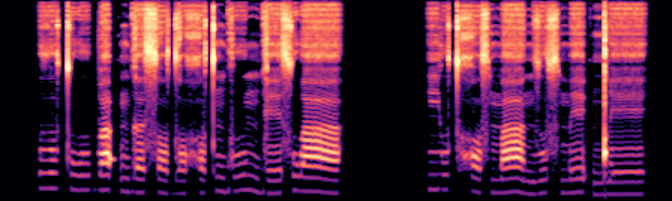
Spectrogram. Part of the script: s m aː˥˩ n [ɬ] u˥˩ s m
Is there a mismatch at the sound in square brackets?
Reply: yes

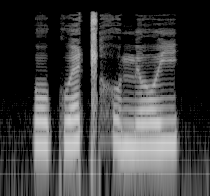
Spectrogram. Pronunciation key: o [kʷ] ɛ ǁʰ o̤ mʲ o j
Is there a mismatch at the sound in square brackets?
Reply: no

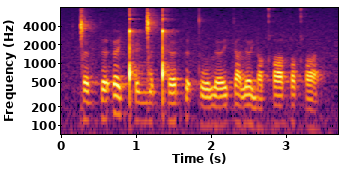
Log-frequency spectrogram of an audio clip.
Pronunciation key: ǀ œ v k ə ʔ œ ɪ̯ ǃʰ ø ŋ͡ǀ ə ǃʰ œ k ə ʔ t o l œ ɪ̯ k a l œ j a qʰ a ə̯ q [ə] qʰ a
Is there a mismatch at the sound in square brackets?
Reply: yes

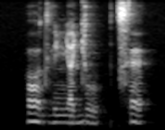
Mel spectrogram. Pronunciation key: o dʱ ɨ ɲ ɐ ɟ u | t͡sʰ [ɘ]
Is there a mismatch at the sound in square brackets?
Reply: no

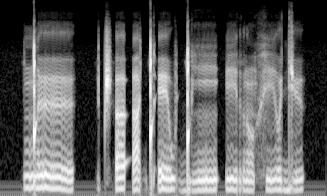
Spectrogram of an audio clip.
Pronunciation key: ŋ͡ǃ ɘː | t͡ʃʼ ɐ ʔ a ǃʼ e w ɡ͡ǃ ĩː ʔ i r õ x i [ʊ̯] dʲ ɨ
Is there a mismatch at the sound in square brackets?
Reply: no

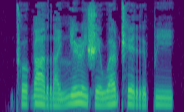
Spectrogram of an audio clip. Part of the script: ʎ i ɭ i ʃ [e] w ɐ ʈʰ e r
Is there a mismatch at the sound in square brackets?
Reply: no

